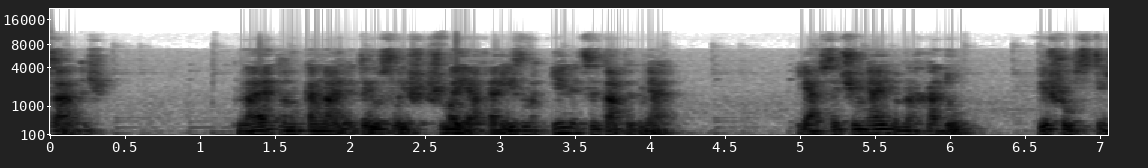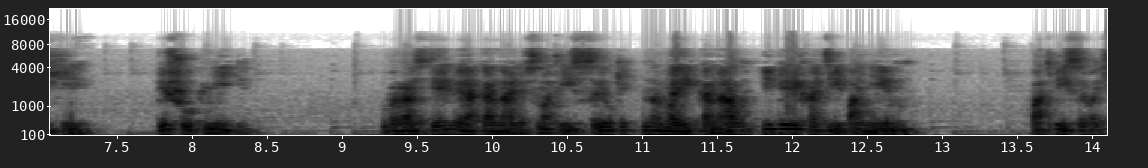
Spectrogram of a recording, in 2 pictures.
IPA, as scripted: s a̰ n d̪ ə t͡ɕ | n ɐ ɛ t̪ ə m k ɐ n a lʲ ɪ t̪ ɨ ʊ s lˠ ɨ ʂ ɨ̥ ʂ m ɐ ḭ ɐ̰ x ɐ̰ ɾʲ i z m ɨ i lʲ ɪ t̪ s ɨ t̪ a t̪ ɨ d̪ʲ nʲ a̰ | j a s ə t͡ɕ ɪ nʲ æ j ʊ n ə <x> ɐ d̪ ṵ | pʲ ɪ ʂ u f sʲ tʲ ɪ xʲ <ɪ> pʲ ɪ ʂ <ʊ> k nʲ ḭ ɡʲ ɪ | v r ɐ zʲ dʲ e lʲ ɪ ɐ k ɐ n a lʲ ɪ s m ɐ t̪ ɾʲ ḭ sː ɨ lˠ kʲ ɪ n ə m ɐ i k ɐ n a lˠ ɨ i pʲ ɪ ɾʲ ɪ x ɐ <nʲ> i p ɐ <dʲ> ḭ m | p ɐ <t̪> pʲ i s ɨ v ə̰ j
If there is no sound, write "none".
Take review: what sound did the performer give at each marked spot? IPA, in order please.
x, i, u, dʲ, nʲ, t̪

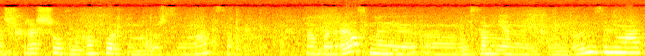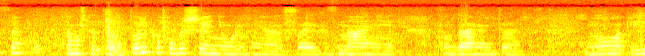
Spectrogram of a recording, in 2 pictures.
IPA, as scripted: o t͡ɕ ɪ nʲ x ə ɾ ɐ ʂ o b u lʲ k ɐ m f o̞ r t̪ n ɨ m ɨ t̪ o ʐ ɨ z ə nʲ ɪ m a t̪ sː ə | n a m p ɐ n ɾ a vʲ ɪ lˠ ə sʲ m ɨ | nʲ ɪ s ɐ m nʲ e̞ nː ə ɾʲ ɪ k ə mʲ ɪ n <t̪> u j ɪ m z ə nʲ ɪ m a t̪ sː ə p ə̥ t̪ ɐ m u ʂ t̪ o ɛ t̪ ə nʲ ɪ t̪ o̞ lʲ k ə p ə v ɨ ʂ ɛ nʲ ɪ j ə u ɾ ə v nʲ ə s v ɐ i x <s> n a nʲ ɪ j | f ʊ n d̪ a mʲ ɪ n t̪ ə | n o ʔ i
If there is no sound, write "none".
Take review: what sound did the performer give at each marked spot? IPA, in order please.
d̪, z

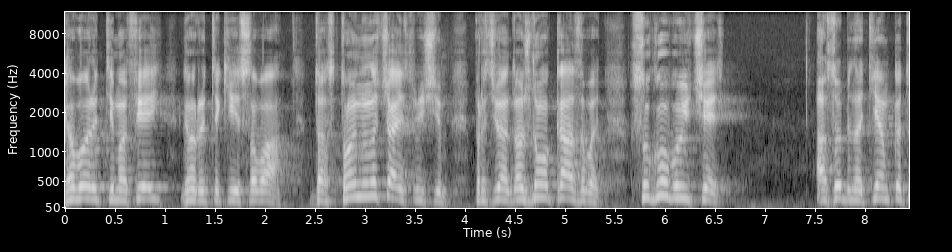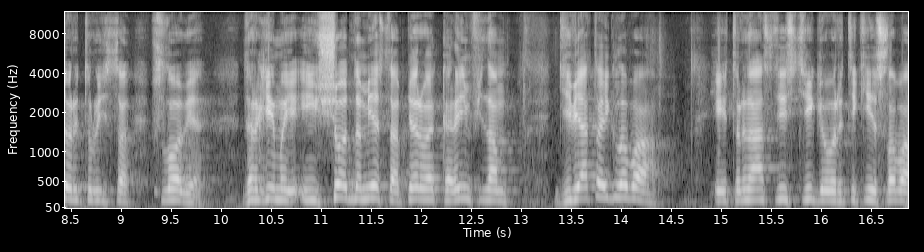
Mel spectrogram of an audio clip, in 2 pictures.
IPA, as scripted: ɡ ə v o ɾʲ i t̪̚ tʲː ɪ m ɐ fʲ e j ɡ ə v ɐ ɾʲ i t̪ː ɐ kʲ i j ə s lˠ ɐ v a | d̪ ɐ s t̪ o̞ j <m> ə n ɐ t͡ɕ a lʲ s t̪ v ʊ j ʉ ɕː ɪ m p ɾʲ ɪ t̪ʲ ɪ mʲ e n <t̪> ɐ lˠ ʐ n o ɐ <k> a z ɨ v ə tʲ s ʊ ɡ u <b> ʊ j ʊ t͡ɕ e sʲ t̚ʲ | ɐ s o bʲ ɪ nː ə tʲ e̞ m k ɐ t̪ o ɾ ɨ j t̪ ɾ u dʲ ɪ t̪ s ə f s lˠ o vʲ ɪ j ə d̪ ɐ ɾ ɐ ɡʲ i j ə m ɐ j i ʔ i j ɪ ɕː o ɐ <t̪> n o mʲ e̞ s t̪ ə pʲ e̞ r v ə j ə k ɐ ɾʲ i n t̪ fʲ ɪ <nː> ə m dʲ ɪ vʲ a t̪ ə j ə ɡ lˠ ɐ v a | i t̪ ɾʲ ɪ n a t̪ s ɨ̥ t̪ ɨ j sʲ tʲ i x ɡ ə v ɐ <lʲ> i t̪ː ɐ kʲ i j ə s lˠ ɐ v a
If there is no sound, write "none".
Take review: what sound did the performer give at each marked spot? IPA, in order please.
n, d̪, k, b, d̪, n, ɾʲ

